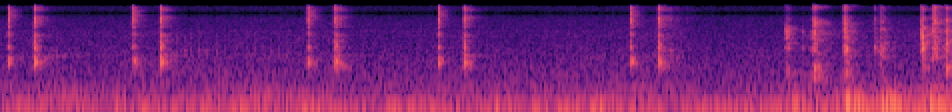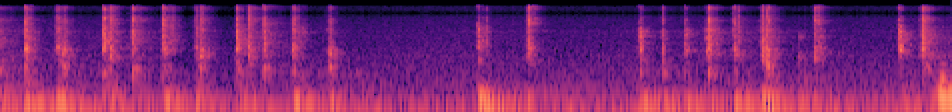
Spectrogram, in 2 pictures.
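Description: Typing on a computer keyboard, entering a record into a Java Swing form: irregular clusters of sharp close keystrokes, sparse at first and then quicker and denser, no talking.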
